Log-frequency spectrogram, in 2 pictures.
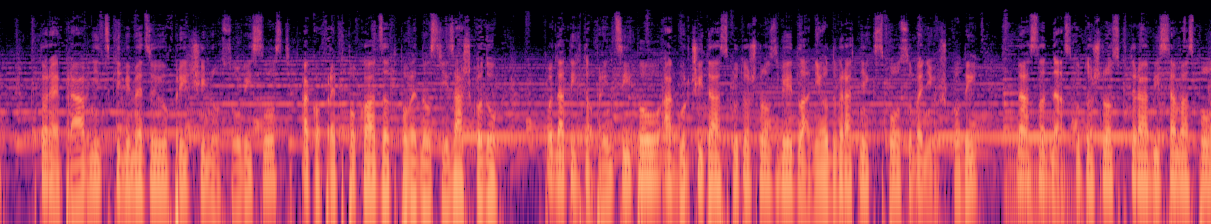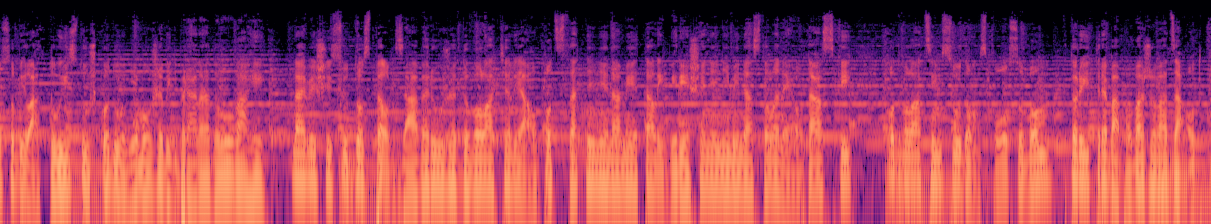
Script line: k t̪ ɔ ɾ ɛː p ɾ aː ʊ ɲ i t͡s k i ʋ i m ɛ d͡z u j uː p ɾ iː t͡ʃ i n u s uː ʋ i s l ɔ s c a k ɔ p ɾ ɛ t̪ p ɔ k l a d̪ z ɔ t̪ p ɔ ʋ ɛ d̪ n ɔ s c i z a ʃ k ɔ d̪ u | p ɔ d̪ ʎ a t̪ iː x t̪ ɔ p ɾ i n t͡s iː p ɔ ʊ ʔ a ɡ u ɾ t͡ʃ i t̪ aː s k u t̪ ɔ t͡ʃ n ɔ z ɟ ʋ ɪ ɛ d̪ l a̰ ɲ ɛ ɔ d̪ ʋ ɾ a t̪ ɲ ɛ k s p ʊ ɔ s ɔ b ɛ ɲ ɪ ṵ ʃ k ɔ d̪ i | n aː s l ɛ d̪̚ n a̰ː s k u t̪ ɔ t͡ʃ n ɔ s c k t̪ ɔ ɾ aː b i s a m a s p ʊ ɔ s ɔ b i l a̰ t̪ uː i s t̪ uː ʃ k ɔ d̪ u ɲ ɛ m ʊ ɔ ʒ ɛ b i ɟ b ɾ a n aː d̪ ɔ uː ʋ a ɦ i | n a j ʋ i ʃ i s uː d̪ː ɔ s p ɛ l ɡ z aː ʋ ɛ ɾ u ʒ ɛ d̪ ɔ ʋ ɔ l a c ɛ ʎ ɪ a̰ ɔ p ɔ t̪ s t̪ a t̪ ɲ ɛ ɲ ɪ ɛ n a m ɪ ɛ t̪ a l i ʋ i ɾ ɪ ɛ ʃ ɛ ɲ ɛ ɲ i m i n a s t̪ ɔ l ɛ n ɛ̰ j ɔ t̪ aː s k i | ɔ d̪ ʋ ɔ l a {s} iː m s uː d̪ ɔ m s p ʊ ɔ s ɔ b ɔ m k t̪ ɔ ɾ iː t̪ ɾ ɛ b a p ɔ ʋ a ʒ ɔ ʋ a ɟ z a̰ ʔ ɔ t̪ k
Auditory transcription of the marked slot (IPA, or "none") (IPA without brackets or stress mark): t͡s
